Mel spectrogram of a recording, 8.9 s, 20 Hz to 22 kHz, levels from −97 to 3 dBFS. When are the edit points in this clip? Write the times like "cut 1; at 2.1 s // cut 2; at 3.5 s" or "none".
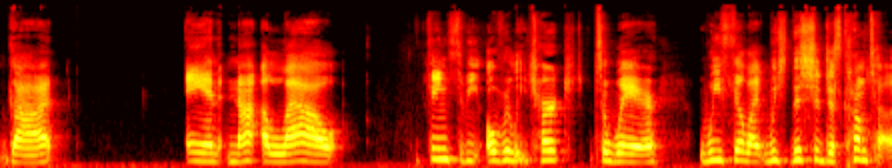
none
